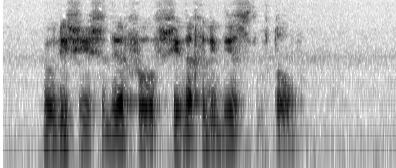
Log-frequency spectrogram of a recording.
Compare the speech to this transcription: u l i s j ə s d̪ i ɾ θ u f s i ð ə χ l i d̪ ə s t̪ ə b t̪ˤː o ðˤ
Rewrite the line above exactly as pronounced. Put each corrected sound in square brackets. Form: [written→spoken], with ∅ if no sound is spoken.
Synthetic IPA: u l i s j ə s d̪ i ɾ [θ→f] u f s i ð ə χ l i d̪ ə s t̪ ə b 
